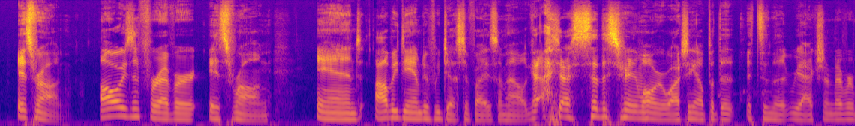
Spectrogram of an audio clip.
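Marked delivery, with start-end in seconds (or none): none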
